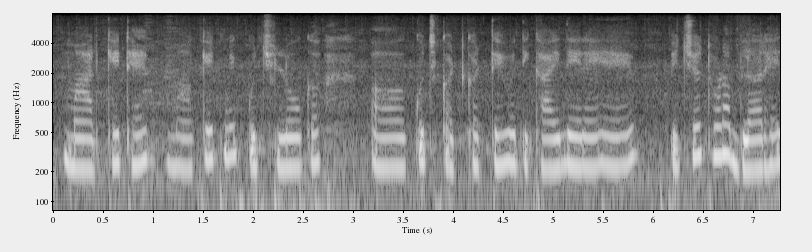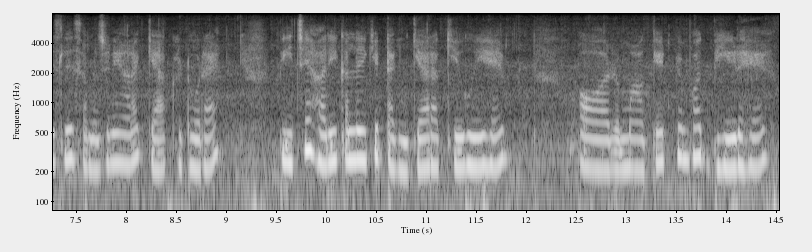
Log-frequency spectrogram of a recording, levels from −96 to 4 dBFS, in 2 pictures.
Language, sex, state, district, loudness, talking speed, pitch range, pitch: Hindi, female, Karnataka, Bijapur, -17 LUFS, 185 wpm, 220-255 Hz, 230 Hz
